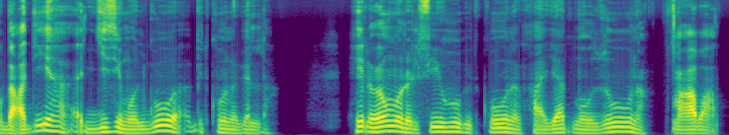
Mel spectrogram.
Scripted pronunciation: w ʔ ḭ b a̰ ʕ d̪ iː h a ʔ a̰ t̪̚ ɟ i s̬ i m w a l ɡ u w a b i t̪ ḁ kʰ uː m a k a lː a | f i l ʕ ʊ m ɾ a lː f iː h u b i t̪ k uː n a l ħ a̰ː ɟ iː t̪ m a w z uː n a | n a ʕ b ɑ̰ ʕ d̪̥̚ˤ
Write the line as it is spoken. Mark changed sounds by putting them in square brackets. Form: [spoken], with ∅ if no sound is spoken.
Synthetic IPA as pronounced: w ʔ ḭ b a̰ ʕ d̪ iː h a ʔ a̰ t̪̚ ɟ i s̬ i m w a l ɡ u w a b i t̪ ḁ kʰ uː [n] a [ɡ] a lː a | [h] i l ʕ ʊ m ɾ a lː f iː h u b i t̪ k uː n a l ħ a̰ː ɟ [aː] t̪ m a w z uː n a | [m] a ʕ b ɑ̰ ʕ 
